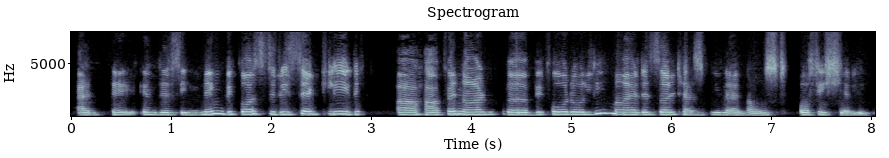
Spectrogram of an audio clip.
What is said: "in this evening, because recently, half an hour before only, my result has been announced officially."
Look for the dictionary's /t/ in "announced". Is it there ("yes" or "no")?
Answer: yes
